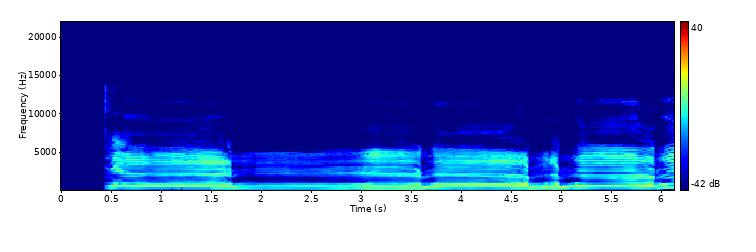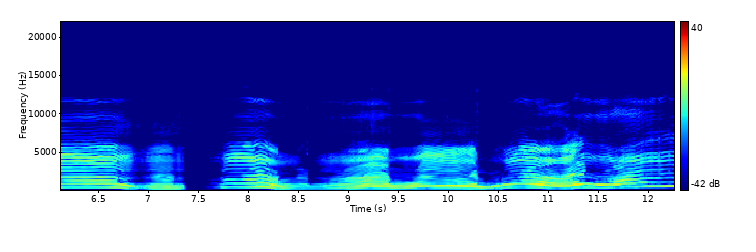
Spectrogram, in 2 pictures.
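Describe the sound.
A continuous, high-pitched warbling voice-like mumble, edited to recreate a noise by pitching up a drunk, mumbling man's voice and warping the speed back and forth, its pitch sliding and wobbling up and down, sounding like garbled, whiny babbling with a brief gap partway through.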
